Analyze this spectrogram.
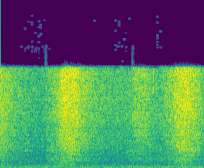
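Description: Dry straw rustling softly, a hissy crackle that swells twice in gentle waves, with no voices; the straw is that of a house made of straw.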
